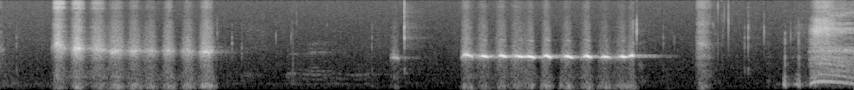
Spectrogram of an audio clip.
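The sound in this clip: Whistled imitation of a call: two whistled phrases, each a fast run of clipped, pulsing notes at a fairly high pitch. The second phrase sits slightly lower than the first. Breathy sniffs and short breaths fall between and after the phrases.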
